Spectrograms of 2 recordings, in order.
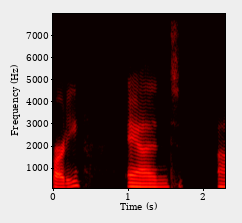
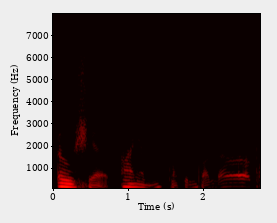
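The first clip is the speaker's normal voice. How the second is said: inner thought; 3 semitones lower, 16 dB quieter than usual. Retold or imitated. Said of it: "And I thought".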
